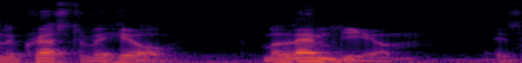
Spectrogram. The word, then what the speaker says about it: molybdenum: shallow cave amongst the outcroppings of an abandoned molybdenum mine. That's a metal that would be mined in Canada. On the crest of a hill, molybdenum is how you pronounce it.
